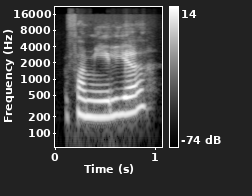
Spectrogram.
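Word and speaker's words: Familie: I I'm glad you didn't say famili or something like that. Is that like Does that mean something else or No, but I'm like, you know, it's familia. Yeah, there you go. Familia. There's no A in that.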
